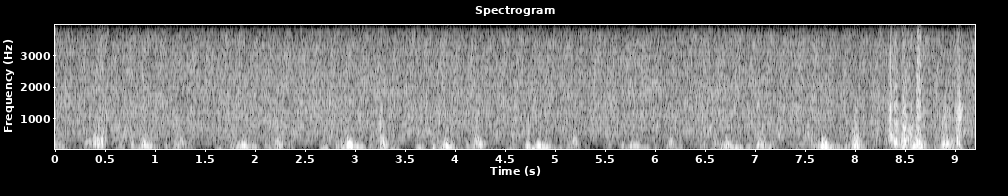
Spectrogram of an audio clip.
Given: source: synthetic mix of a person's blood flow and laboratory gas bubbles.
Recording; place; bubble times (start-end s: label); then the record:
Doppler ultrasound of blood flow; precordium
0.37-0.54 s: bubbles
8.32-8.71 s: bubbles
8.99-9.09 s: bubbles
From the record:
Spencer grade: 2 (many but less than half of the cardiac periods contain bubble signals, singularly or in groups); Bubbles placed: only in the low amplitude regions of the cardiac cycle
